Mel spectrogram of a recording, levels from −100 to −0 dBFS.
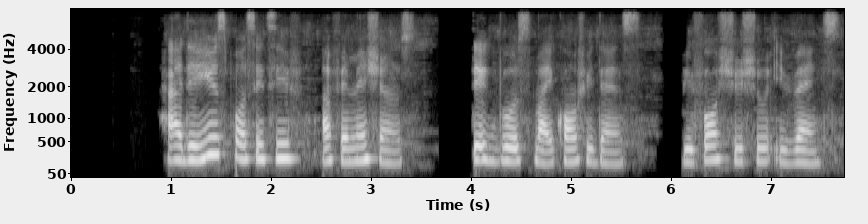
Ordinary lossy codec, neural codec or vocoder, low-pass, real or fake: none; none; 7.2 kHz; real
